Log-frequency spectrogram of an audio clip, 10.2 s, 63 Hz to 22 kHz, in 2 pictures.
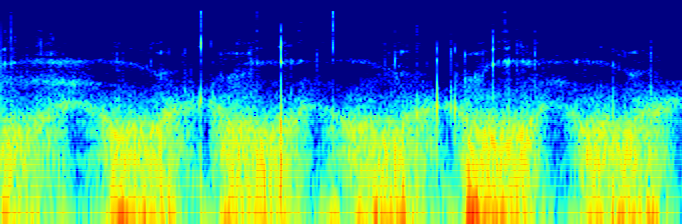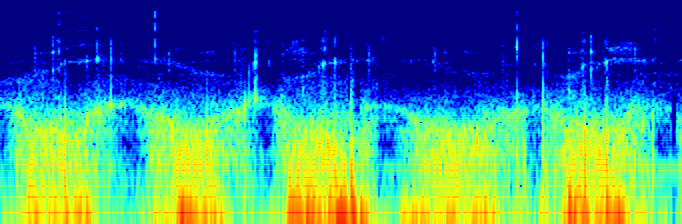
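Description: Soft, regular low thuds at about 50 a minute with faint clicks over them, like a slow heartbeat.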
